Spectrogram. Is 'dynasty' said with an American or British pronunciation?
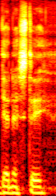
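British. The word has a British pronunciation. The speaker calls it right. "us in the U K we say dynasty"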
